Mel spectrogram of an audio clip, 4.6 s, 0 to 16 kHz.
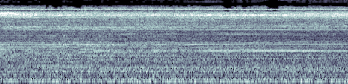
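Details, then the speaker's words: Mid-2018 Tesla Model 3 after AC compressor replacement, during recharge with refrigerant: even low hum with a faint steady electric tone, no knock or rattle; the compressor just cut on once the low-pressure switch was satisfied, running smoothly. "now the compressor just turned on you hear that"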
